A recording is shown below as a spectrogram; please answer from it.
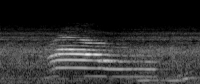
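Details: During a bath, a domestic cat lets out one clear, drawn-out meow that swells then tapers and falls, followed by a soft low murmur, against a steady background hiss.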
